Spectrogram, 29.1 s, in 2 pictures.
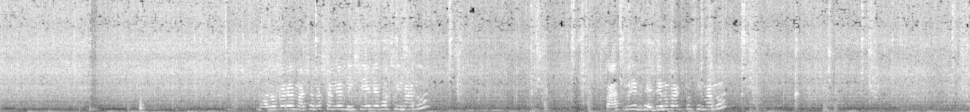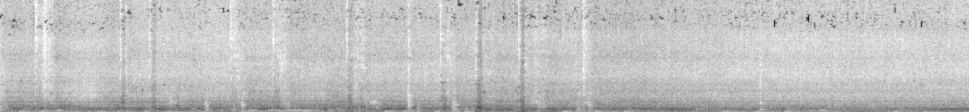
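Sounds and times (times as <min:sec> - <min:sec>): vegetables sizzling in oil: 0:00.0 - 0:29.0
metal spatula scraping pan: 0:07.8 - 0:23.6.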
